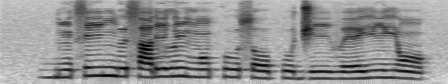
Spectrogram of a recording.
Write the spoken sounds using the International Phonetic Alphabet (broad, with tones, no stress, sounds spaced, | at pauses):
ɡ͡b ĩ˨ s iː˦ ŋ ɨ˨˦ s a˨˦ ɾ i˧ l ĩ˦˨ ŋ ɔ̃˧ k u˧ s oː˨ p u˨ d͡ʒ iː˨ v eː˨˦ j i˦ j ɔ̃˦˨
